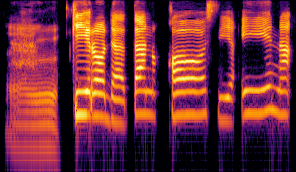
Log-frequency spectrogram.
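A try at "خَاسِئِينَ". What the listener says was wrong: Bukan ain ya, khosiina. I alif hamzah. Khosiina. Ini mirip ain. Orang Jawa ya khosiin khosiin. Kho.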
